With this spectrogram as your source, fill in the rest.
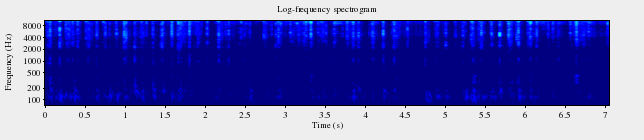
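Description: Long red painted nails tap, scratch and type fast across the keys of a MacBook Pro 16-inch aluminium laptop keyboard covered by a thin patterned silicone keyboard skin. The result is a dense, continuous patter of soft, muffled clicks with a low thumpy body and faint bright scratchy edges. Each tap dies away quickly.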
